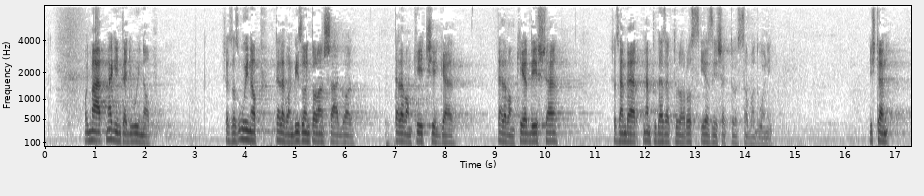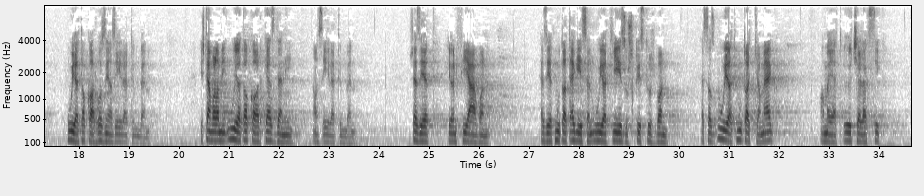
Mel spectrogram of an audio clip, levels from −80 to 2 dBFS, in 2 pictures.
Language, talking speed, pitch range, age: Hungarian, 105 wpm, 110-130 Hz, 30-49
